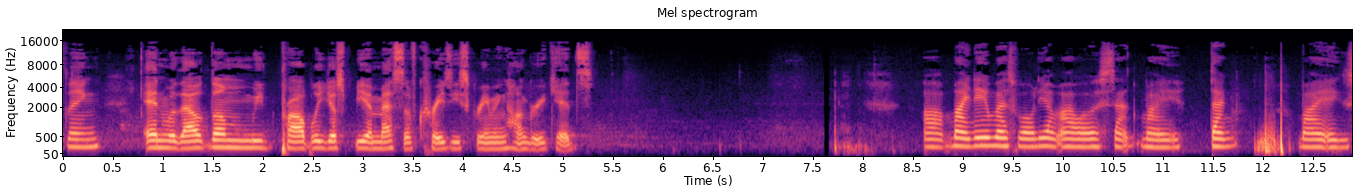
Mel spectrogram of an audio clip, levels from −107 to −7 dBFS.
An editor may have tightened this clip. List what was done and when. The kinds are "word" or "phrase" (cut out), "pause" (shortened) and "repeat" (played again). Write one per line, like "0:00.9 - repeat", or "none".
none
